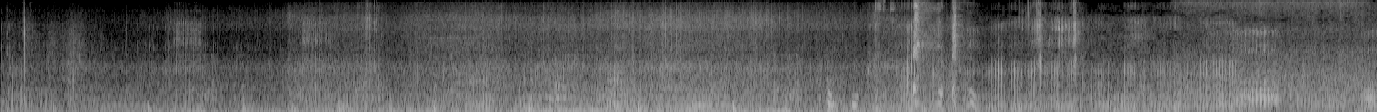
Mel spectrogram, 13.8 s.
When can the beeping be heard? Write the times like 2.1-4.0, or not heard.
not heard.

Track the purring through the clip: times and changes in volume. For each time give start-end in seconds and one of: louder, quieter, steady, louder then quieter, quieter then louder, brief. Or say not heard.
0.0-13.7 louder.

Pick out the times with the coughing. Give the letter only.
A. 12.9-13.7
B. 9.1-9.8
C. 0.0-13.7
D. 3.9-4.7
B.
